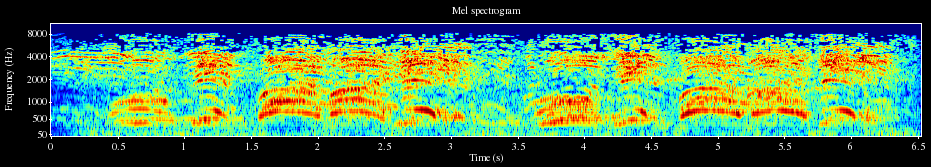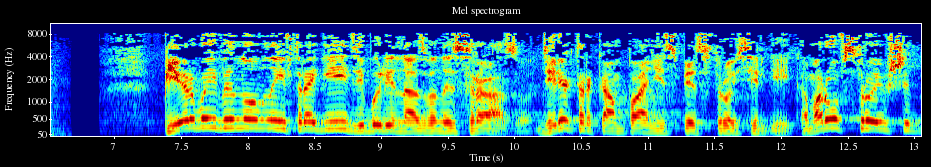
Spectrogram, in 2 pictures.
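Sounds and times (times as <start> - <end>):
angry crowd chanting in unison: 0.0 - 6.6
speech: 7.4 - 13.0.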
